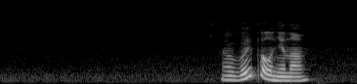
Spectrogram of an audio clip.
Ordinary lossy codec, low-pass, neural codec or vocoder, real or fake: AAC, 48 kbps; 7.2 kHz; none; real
